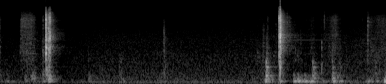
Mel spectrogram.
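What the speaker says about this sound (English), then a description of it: "going to show you guys the shutter so you can watch it" A Mamiya ZE 35mm film camera's shutter fires in bulb mode, giving a sharp mechanical click, then a quiet pause before a second clack and small rattling sounds, all close up.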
